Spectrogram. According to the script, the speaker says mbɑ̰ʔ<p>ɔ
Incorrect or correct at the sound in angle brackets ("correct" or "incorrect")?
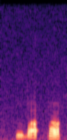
correct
